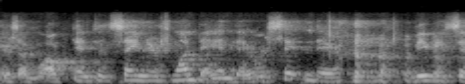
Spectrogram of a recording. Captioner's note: laughs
